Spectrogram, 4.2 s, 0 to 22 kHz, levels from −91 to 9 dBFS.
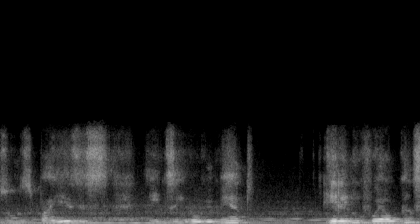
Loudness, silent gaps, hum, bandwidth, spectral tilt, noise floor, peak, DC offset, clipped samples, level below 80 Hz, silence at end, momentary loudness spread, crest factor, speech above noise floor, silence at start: -20 LUFS; none; none; 9.6 kHz; -6 dB/octave; -43 dBFS; -2 dBFS; under 0.1%; under 0.1%; -60 dBFS; 0 s; 18 LU; 18 dB; 22 dB; 0 s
